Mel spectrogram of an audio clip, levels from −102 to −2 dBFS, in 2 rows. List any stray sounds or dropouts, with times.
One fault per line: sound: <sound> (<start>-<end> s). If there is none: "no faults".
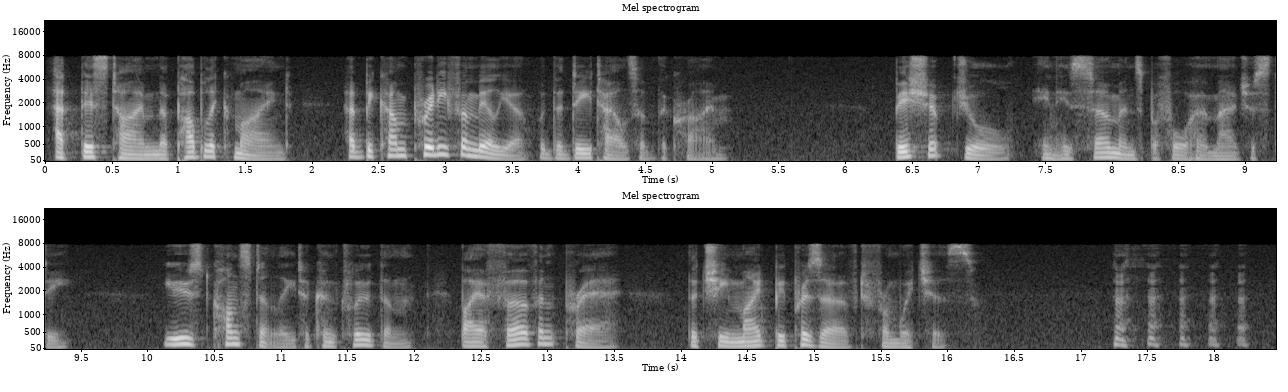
sound: laugh (17.2-18.3 s)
